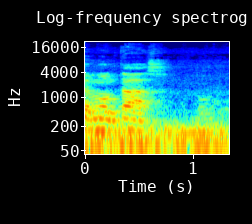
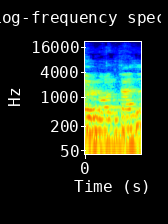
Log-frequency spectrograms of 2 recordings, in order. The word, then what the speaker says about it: Montas: I mean, I'm so used to people saying Montas. How would you prefer it to be said? How do you say it? If you were saying it, what would it be? Well, I'll say Montas. Okay. Okay. But you guys can say Montas.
